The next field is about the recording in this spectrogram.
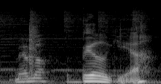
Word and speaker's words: memorabilia: She wants all her memorabilia. She wants all that back. – One syllable missing. – Huh? – Only missed one syllable. – Memorabilia. – There you go.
